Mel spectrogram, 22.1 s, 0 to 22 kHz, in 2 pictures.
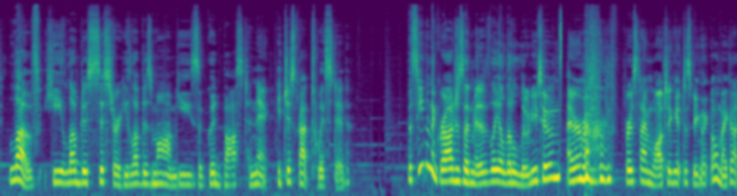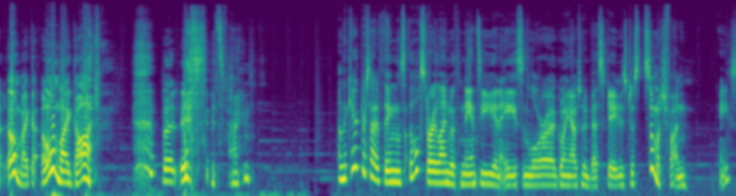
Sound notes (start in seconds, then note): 13.8 laughing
